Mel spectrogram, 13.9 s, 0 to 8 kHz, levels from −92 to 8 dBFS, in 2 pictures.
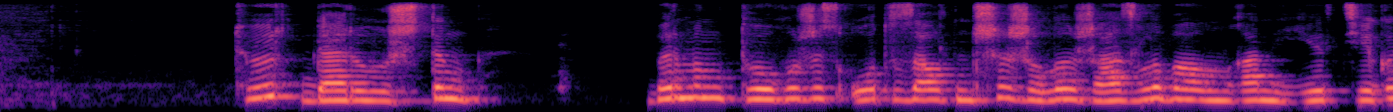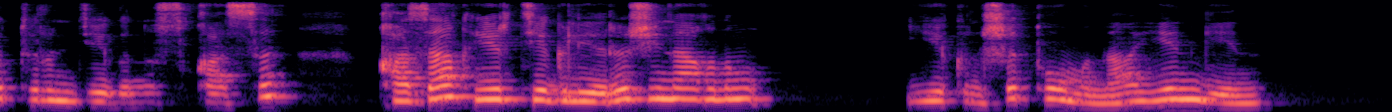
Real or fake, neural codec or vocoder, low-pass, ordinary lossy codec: real; none; 7.2 kHz; none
